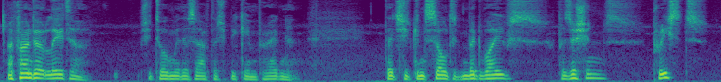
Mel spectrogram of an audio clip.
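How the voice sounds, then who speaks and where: An actor playing a calm, concerned lieutenant investigating in old Japan, gently questioning and restrained, in a radio drama. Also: male voice, medium pitch, normal speed, lightly acted. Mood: regretful.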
